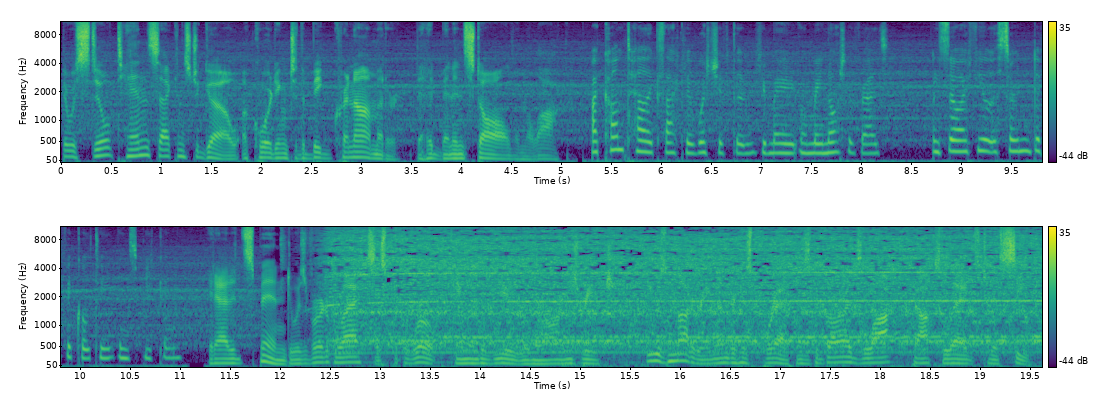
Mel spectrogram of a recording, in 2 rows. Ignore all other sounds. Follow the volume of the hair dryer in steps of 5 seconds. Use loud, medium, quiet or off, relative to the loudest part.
quiet, quiet, loud, loud.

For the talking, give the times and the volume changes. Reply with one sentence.
You can hear the talking from 0.0 to 19.5 s, at a steady volume.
